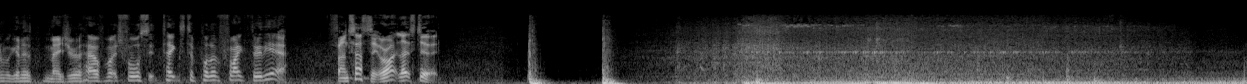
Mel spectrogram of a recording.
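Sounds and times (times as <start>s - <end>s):
speech: 0.0s - 4.5s
car engine and tyre noise on a road heard from inside: 0.0s - 12.4s
sharp thumps: 5.2s - 6.4s.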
